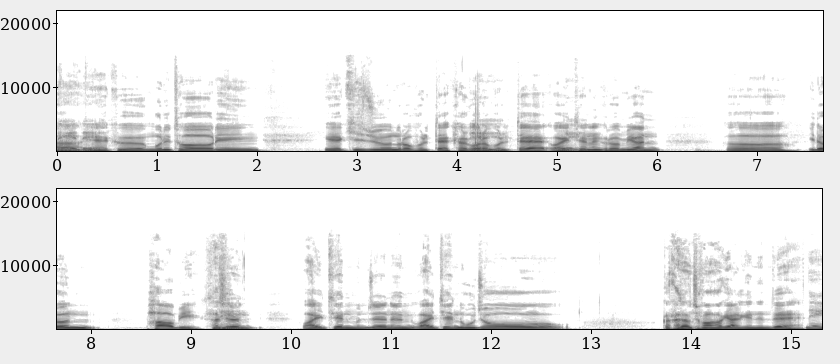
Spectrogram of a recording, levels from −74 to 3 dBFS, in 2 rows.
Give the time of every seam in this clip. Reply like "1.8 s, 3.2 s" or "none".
8.1 s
